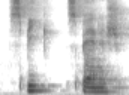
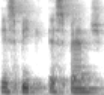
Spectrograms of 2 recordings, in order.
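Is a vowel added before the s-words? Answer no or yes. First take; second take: no; yes. First: The s-words start directly with the s sound. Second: An extra vowel is added before the s-words. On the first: The speaker calls it right. "You need to say" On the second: The speaker calls it wrong.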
